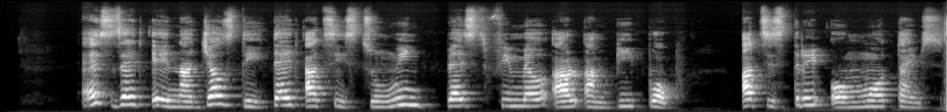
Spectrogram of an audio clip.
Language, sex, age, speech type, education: Nigerian Pidgin, female, 30-45, spontaneous, tertiary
